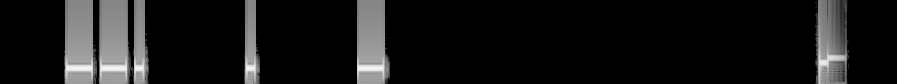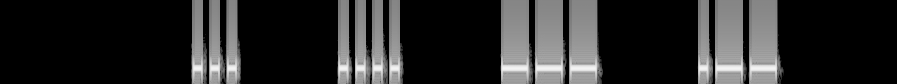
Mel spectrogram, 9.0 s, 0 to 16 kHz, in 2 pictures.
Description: Morse code, heard as a keyed tone, about 28 wpm, spaced as for 13 wpm, 700 Hz. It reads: GET SHOW
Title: 4x Character Spacing - Top 200 Words - 28wpm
